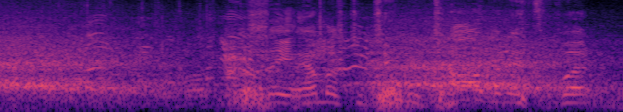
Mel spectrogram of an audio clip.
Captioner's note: crowd cheering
